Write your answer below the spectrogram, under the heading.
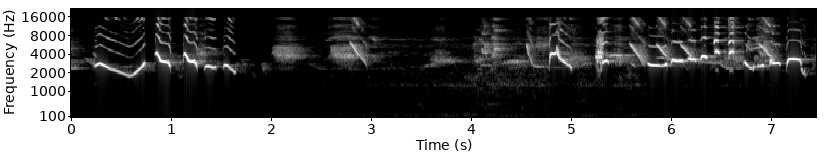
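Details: Lure song of an Oriental magpie-robin meant to provoke other magpie-robins into singing. It opens with a fast run of slurred whistles, then soft scratchy chatter. A dense burst of bright, jerky whistled notes ends the clip.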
